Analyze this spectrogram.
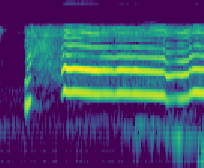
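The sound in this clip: A voice imitates a hungry newborn baby crying: a brief sob, then one long, steady, high-pitched wail held to the end without any talk.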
